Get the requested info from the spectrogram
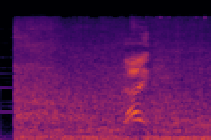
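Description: Street traffic noise of passing motorbikes and cars, cutting in suddenly just after the start, with a voice heard briefly about a second and a half in.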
